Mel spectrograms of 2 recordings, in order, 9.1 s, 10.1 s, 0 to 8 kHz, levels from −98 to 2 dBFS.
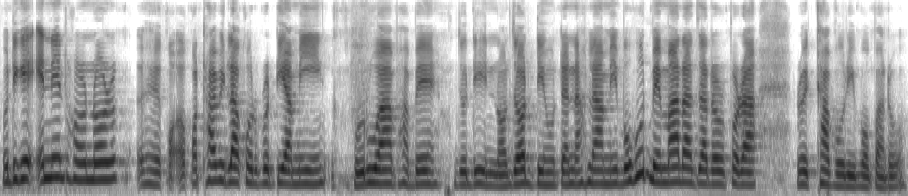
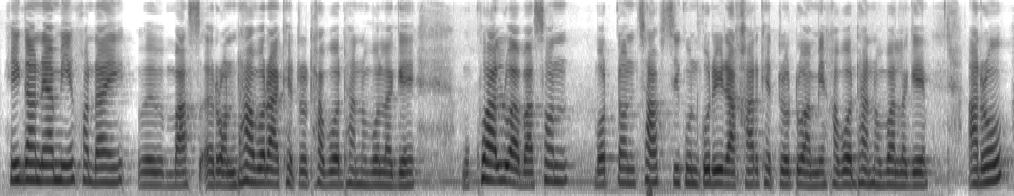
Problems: none marked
